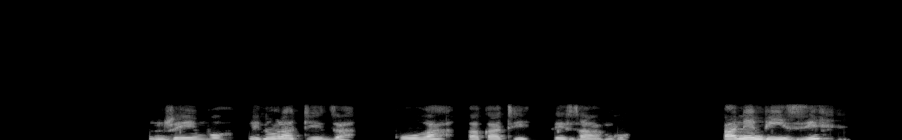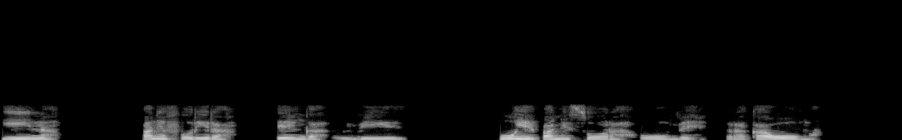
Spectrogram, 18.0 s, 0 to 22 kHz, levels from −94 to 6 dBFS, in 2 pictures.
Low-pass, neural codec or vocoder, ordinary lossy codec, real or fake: 5.4 kHz; none; Opus, 64 kbps; real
